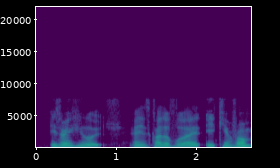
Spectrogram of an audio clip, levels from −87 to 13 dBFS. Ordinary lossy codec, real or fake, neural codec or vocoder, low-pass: none; fake; codec, 16 kHz, 16 kbps, FreqCodec, larger model; none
